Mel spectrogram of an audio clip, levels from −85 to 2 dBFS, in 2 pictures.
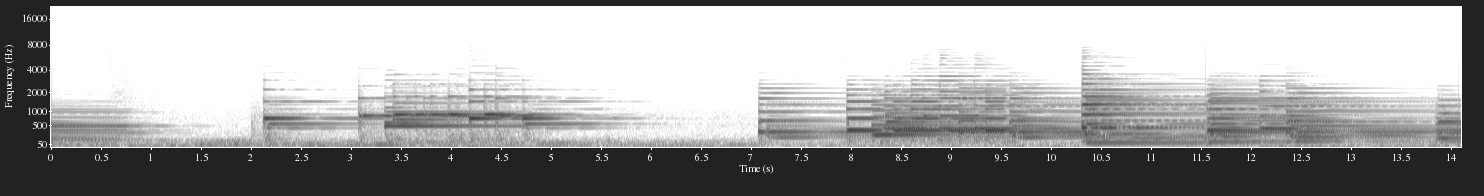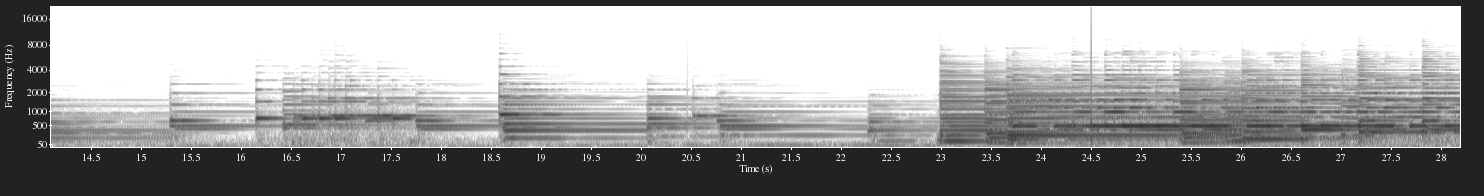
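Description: A sudden jump forward in the music occurs at 11.54, 14.07, 20.46 and 24.50 s, each skipping a few tens of milliseconds with no gap. This is likely a dropped buffer (overrun), where audio was overwritten before being read.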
